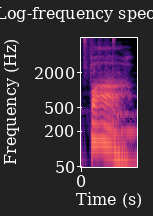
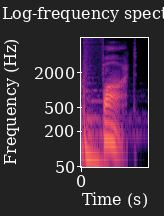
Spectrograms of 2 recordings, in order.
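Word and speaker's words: 發: love this one because it sounds like fa Mandarin or fat Cantonese which means Prosperity want to see prices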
